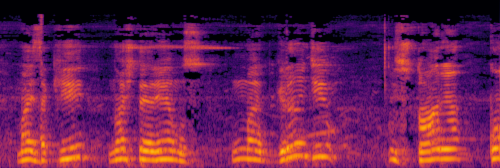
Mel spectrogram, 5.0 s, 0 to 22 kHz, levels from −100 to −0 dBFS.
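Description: A brief glitch breaks through the audio from 0.38 to 0.43 s, and a second, much shorter blip follows at 2.87 s. Both are damaged data in a compressed stream: at these two points the encoded bytes are wrong, so the decoder cannot read the affected frames properly, loses its place in the stream and has to hunt for the next valid frame header before clean playback resumes.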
